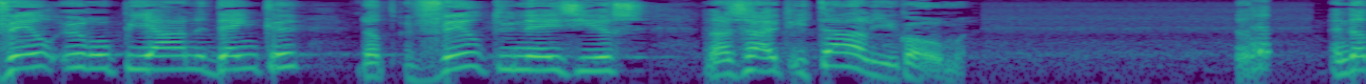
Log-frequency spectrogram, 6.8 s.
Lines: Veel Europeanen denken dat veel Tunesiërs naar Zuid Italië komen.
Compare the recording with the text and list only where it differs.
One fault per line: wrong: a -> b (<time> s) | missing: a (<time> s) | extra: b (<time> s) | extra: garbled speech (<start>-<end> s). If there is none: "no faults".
no faults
